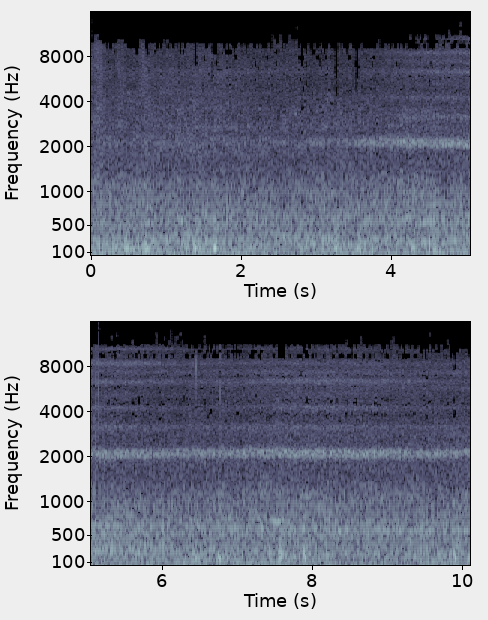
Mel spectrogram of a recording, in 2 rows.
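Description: MTR SP-1900 electric multiple unit rolling slowly past along a station platform: a steady rumble of wheels on rail with light knocks. A steady high whine comes in about four seconds in and holds.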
